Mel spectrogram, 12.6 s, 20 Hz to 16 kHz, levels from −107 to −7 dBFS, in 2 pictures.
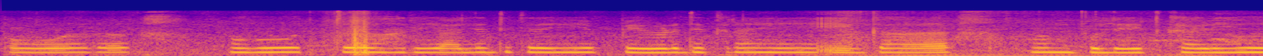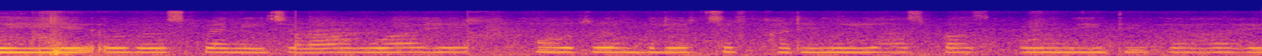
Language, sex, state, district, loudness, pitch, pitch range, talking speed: Hindi, female, Bihar, Jahanabad, -27 LUFS, 275 Hz, 270-280 Hz, 170 wpm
